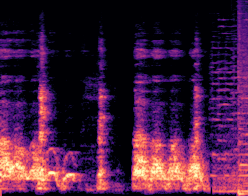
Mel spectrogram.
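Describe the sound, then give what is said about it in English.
Dogs bark loudly in a rapid, overlapping burst of yaps and woofs lasting a few seconds, with a short pause midway before the barking starts up again. “Who could the dogs possibly be barking at?”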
